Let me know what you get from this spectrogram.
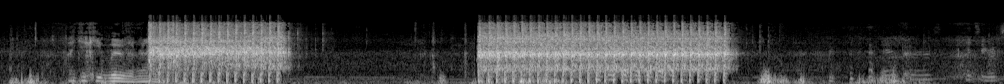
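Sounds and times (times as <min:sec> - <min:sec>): airsoft rifle full-auto burst: 0:01.5 - 0:03.0, 0:04.8 - 0:07.4.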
